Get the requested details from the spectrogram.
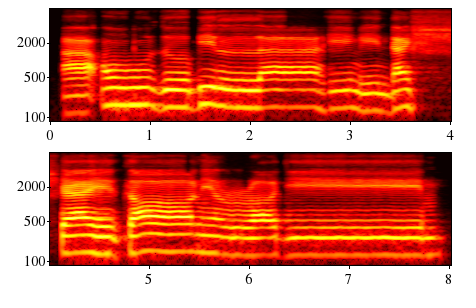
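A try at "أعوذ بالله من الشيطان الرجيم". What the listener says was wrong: Ya, sukunnya jangan tapi i. Syai, syaito. Coba syai.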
